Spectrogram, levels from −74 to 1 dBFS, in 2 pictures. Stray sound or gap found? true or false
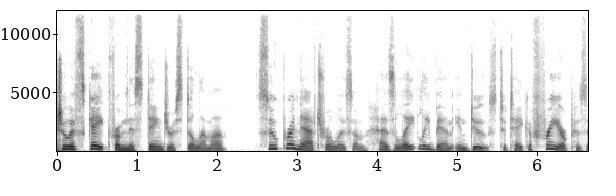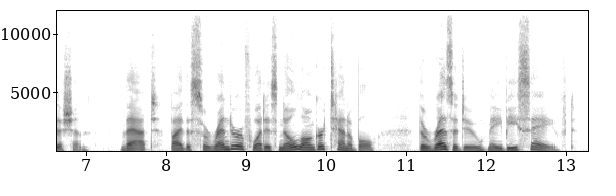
false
